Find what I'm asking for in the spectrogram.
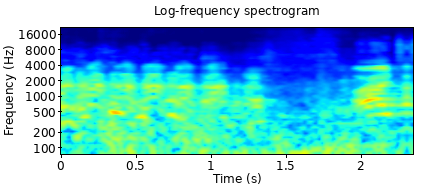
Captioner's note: all laughing; tense music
